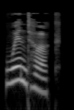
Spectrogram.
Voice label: "windhoek", pronounce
